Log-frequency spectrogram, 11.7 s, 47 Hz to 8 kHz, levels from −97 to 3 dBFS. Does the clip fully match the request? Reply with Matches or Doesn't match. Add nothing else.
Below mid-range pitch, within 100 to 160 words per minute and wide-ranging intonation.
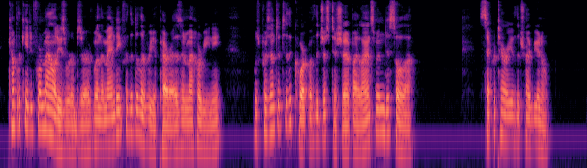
Matches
